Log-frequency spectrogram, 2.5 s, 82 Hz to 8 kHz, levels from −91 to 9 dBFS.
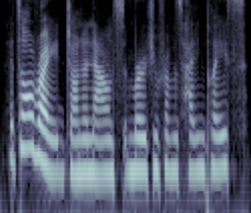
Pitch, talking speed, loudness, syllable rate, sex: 215 Hz, 240 wpm, -21 LUFS, 7.0 syllables/s, female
